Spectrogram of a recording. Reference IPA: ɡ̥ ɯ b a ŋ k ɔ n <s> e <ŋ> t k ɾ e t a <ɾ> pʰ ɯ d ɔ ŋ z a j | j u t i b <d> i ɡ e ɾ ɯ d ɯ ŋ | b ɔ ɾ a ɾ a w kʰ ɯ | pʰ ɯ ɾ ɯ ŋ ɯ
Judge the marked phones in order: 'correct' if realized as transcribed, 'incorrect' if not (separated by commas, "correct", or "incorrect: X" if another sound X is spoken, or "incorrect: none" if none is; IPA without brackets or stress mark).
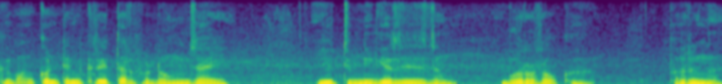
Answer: incorrect: t, incorrect: n, correct, incorrect: n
